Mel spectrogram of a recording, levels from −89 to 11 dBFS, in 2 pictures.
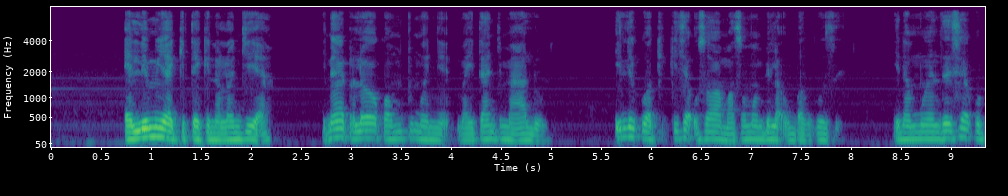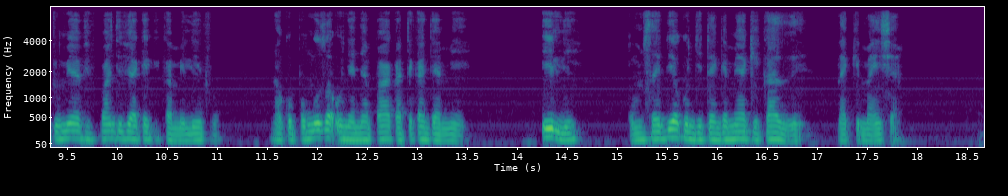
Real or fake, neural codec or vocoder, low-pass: real; none; 7.2 kHz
